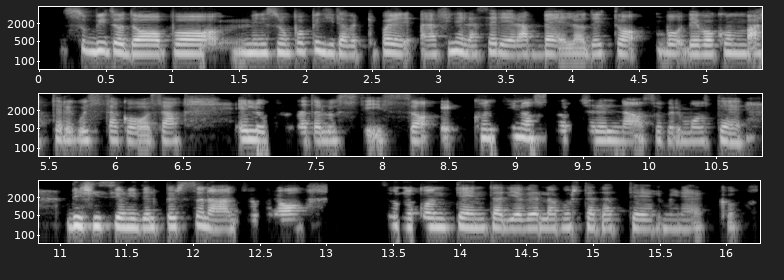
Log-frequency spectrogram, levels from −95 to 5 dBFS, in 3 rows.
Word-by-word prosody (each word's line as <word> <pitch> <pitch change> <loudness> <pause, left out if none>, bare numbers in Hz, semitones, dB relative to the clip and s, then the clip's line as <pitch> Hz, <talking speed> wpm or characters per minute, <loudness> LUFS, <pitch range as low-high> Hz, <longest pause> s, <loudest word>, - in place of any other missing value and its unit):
subito 230 -4 +2
dopo 185 0 +5
me 200 -1 +1
ne 200 - +2
sò 200 0 0
un - - 0
po' 220 0 -1
pentita, 200 -5 +1
perché 175 +3 -8
poi 200 -3 +2
alla 185 +1 -2
fine 220 +3 +1
la 175 -2 -2
serie 195 -1 0
era 180 +1 +2
bella, 180 - 0
ho - - -2
detto: 190 -1 -1
"Boh, 195 -3 -2
devo 185 0 +2
combattere 200 0 0
questa 195 0 -3
cosa" 180 0 -1 0.4
e 205 - +3
l'ho 195 -2 +3
guardata 180 0 -4
lo 185 - -3
stesso 190 - -3
e 480 -2 -4
continuo 235 +1 0
a - - +1
storcere 205 -3 -7
il 195 - 0
naso 185 +1 -2
per 175 - -8
molte 180 -1 -3 0.3
decisioni 210 -2 +5
del 190 +1 -1
personaggio, 205 -5 0
però 180 +1 +1 0.6
sono 205 -3 -4
contenta 195 -2 +1
di 180 0 -3
averla 185 0 0
portata 185 -1 -4
a 180 - -10
termine, 175 -1 -6
ecco. 190 0 -13
190 Hz, 175 wpm, -23 LUFS, 180-205 Hz, 0.6 s, dopo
